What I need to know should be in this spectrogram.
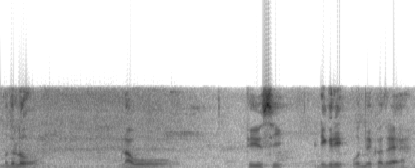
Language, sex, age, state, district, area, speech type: Kannada, male, 45-60, Karnataka, Bangalore Rural, rural, spontaneous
